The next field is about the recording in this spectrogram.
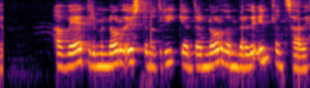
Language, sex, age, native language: Icelandic, female, 20-29, Icelandic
